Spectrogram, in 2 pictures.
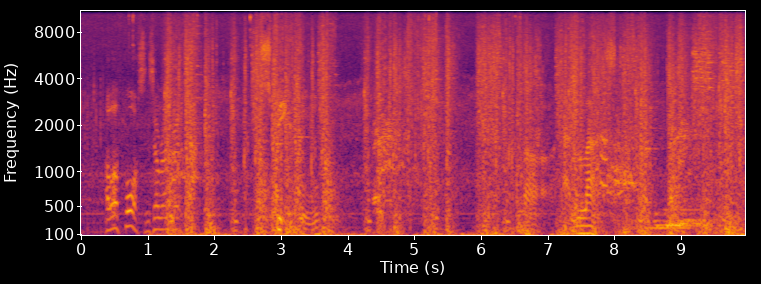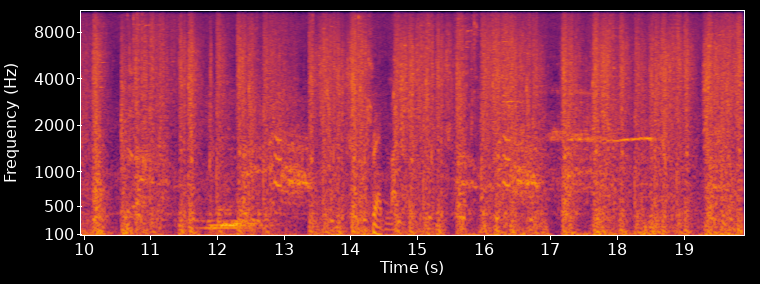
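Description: Swords clash and spells burst in a fantasy battle.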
